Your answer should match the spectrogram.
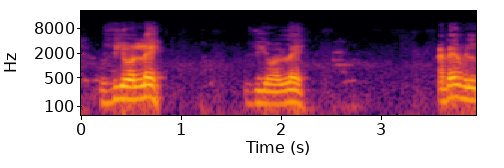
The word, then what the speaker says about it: violet: in french we'll say violet will not pronounce the last letter t it is silent most of the words in french the last letter it is normally silent so we'll say violet the only and then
